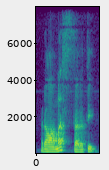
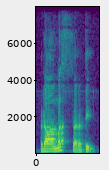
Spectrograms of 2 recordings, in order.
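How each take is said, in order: No difference in how they are said.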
